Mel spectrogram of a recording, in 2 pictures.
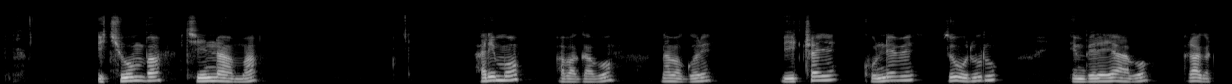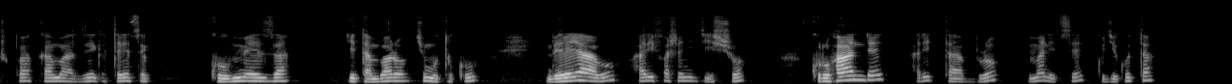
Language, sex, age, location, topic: Kinyarwanda, male, 25-35, Kigali, government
